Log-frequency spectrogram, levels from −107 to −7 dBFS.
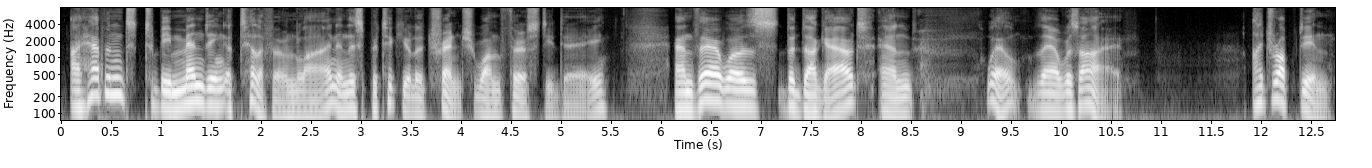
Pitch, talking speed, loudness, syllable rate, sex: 115 Hz, 130 wpm, -19 LUFS, 4.5 syllables/s, male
